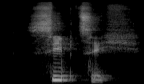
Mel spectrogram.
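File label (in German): "siebzig", German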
